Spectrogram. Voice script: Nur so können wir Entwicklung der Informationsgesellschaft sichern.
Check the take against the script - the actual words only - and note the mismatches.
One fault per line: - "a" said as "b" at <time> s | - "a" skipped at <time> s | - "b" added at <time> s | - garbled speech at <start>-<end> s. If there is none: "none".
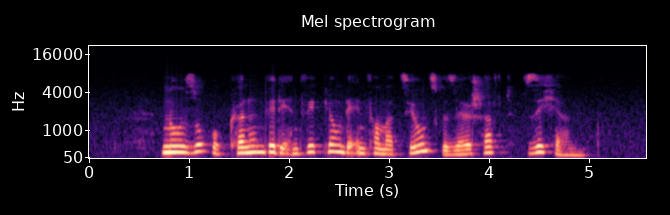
- "die" added at 1.9 s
